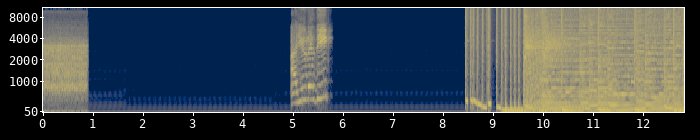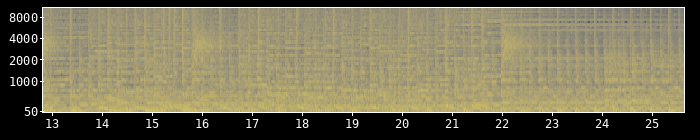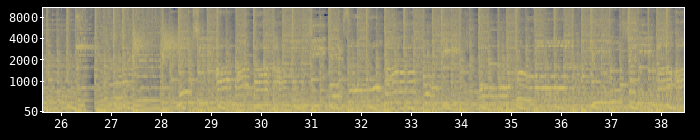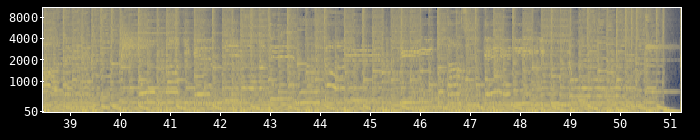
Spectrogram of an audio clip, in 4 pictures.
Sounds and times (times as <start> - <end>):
Music: 8.5 - 51.2.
